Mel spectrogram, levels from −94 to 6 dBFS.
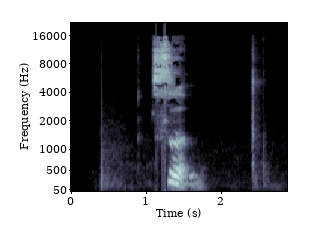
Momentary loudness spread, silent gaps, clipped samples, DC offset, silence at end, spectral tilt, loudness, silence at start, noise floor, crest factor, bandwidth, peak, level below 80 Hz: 22 LU; none; under 0.1%; under 0.1%; 1.25 s; -2.5 dB/octave; -12 LUFS; 1.05 s; -76 dBFS; 20 dB; 16.5 kHz; 0 dBFS; -66 dBFS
